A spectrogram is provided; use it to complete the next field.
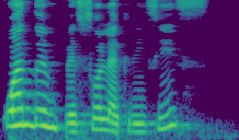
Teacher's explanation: Siempre se va a entender como una pregunta por la palabra cuándo. Por lo tanto, su tono final es descendente.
